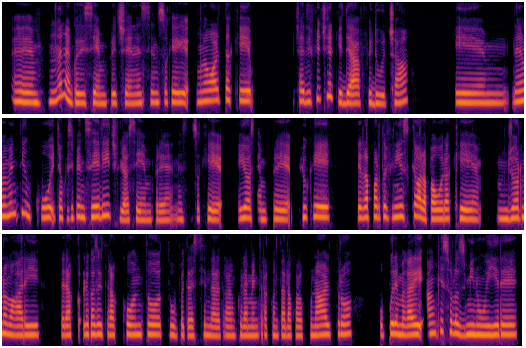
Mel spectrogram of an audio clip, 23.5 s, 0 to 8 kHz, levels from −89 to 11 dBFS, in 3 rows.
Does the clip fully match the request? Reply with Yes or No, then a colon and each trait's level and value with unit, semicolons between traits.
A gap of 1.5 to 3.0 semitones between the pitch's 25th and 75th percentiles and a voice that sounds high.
Yes: narrow, 2.5 semitones; high, 215 Hz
